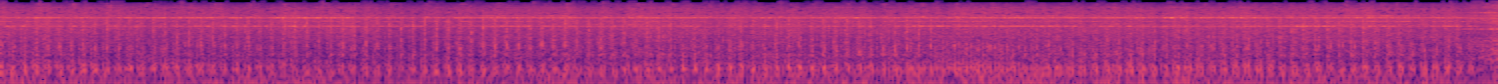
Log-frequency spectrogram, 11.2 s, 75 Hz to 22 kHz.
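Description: A Chinook twin-rotor helicopter in the DCS combat simulator, flying in a 2006 Afghanistan battle scenario, gives a constant loud, dense rotor and engine roar with a steady whine on top, unbroken for the whole stretch.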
